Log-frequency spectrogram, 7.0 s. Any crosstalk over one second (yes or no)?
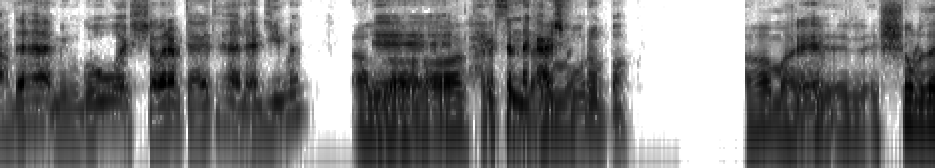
yes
